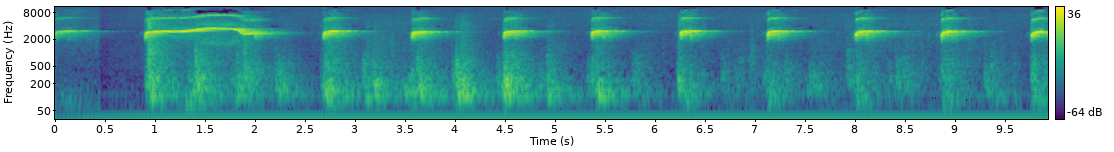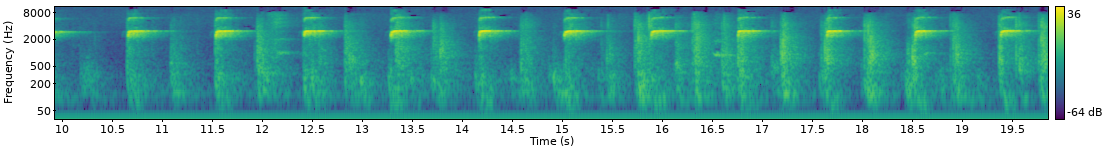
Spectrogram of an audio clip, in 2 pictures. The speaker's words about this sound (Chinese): 随着上校的哨子声，孩子们快速的从各自的房间跑了出来，站成一排，然后合着哨子的节奏，正步走下楼来。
